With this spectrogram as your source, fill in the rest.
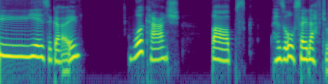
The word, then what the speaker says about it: Łukasz: So Lucas B, which would actually be pronounced Łukasz B, because it's a Polish name, Polish spelling of Lucas. Łukasz.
